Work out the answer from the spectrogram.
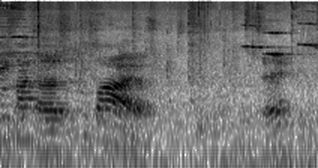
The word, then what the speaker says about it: Phi: We pronounce this one as Phi. Okay? Phi.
